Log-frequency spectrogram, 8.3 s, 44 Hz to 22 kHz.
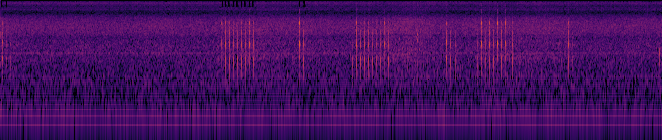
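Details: DualShock 4 controller, two months old: the right vibration motor knocks at low speed. Soft rapid ticking bursts over a low hum, and the knock stops once the motor spins up. Vibration motor knocking at low speed.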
